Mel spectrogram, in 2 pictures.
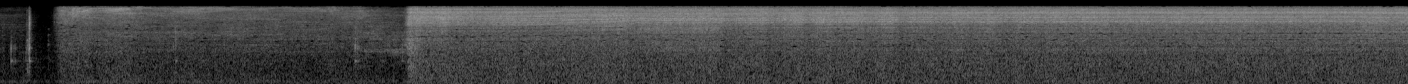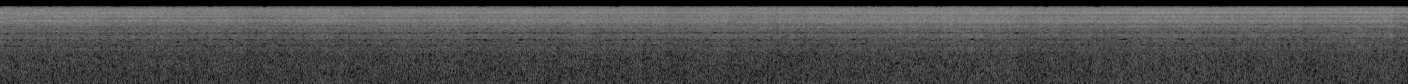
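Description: Pneumatic vacuum brake bleeder hissing as compressed air runs through its venturi, drawing brake fluid through a clear tube from the rear drum brake's wheel-cylinder bleed screw. The hiss starts softer and becomes louder and steady about four seconds in.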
